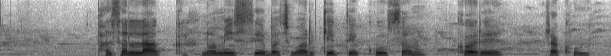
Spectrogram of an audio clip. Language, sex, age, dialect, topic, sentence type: Magahi, female, 18-24, Northeastern/Surjapuri, agriculture, question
